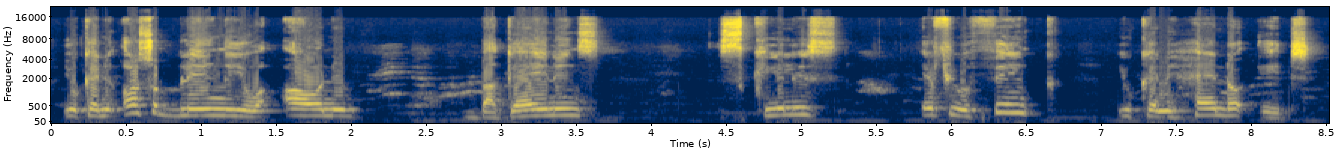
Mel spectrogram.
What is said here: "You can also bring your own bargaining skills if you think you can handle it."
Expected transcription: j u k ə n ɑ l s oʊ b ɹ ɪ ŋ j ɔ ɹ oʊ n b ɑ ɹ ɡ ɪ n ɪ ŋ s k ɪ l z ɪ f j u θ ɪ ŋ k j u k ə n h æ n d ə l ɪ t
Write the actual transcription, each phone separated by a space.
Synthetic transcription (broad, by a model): j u k ə n ɑ l s oʊ b l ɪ ŋ j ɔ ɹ oʊ n b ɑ ɡ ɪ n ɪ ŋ s k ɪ l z ɪ f j u θ ɪ ŋ k j u k ə n h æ n d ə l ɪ t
